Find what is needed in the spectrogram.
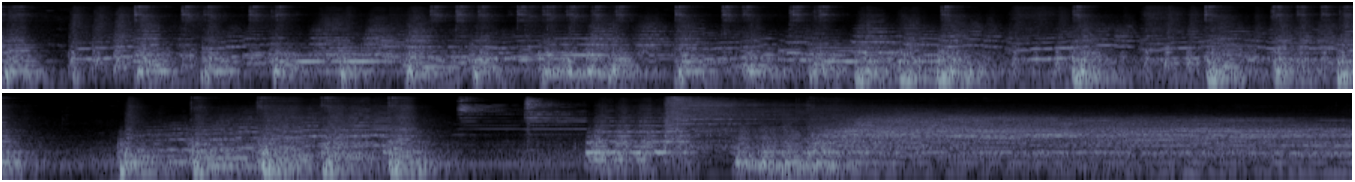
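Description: Brass band with percussion playing a lively, rhythmic piece, sousaphones and euphoniums underneath the trumpets. It breaks off briefly twice, then holds a long chord with a cymbal crash washing over it near the end.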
